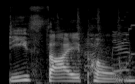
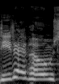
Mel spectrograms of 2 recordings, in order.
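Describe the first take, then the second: First: The name is said as 'Thigh Poem'. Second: The name is said as 'Type Home'. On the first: The speaker calls it wrong. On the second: The speaker calls it right.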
